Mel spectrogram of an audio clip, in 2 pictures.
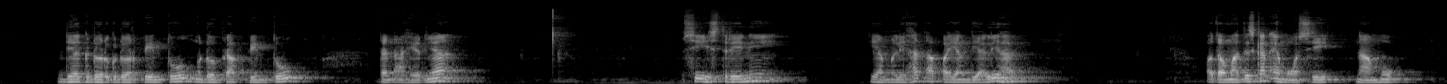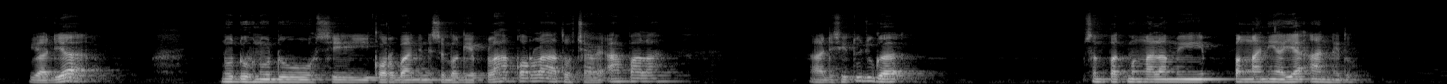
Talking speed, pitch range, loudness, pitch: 85 wpm, 105-125 Hz, -26 LUFS, 115 Hz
